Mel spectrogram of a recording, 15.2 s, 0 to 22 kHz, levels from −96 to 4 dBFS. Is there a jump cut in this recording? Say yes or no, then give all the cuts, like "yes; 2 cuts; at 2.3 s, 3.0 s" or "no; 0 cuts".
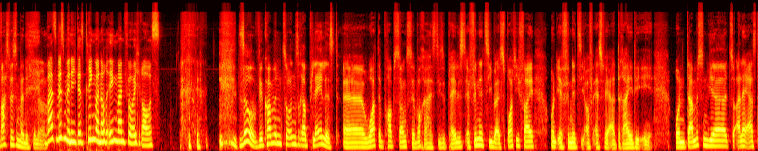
no; 0 cuts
